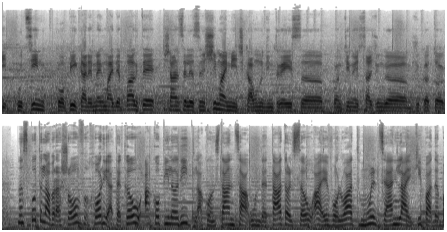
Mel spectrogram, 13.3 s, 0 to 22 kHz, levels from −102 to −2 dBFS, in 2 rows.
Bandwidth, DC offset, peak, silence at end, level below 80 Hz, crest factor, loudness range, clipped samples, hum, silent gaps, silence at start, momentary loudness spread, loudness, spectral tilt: 19 kHz; under 0.1%; 0 dBFS; 0 s; -26 dBFS; 14 dB; 2 LU; under 0.1%; none; none; 0 s; 4 LU; -14 LUFS; -5.5 dB/octave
